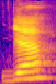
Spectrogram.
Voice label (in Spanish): pus, Otomí, mujer; Cuerpo; INALI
